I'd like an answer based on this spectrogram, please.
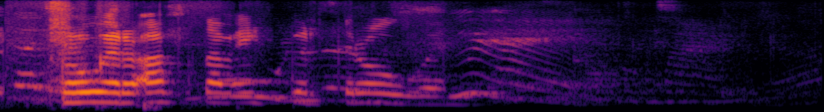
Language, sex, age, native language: Icelandic, male, 9, Icelandic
